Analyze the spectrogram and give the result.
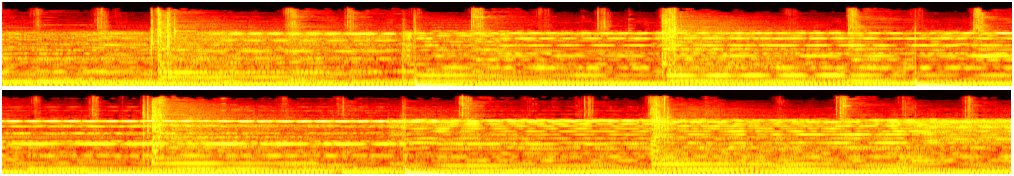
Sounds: Music

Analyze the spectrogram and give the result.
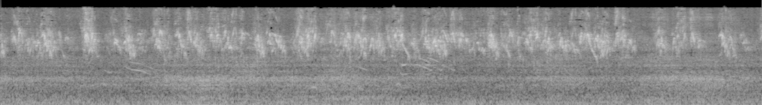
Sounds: warbler chirping

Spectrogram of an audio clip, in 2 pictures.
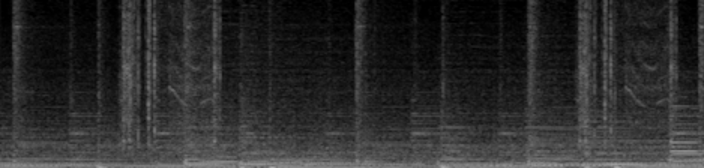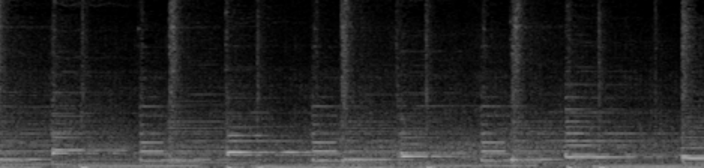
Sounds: Music

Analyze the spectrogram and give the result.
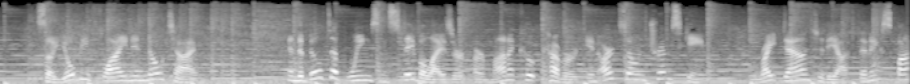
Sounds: Music, Speech

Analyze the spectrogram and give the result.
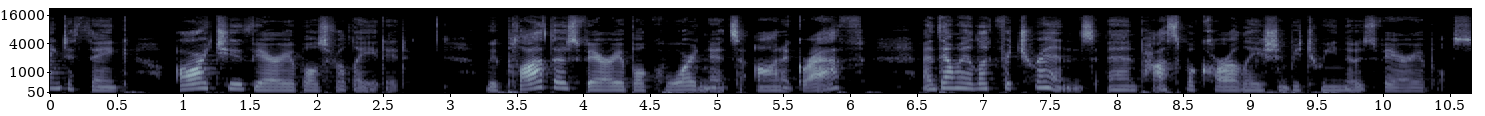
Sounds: Speech

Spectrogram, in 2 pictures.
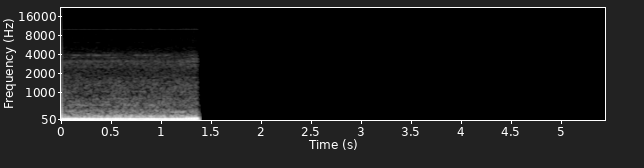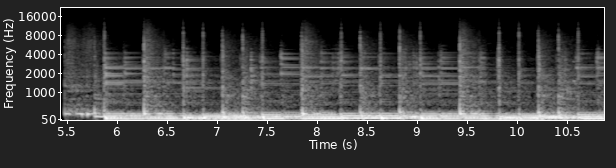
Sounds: Music

